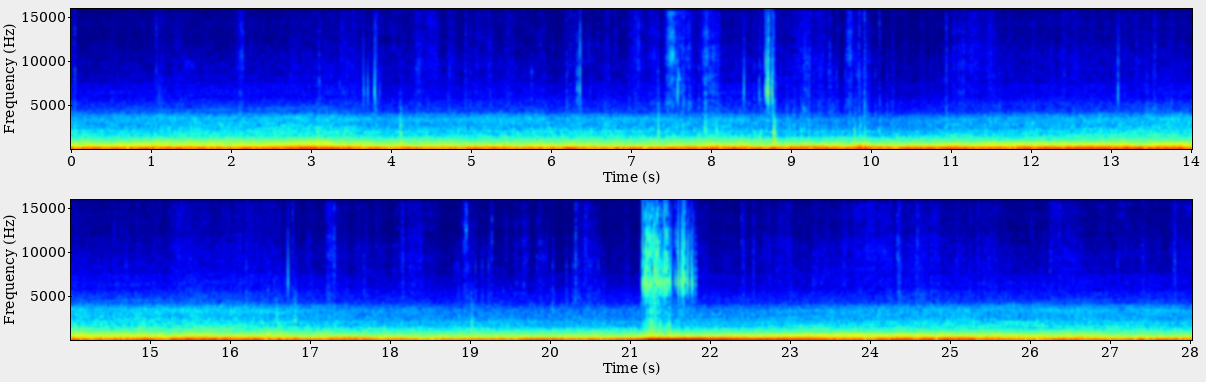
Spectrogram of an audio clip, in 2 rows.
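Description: Lexus IS200 TTE Kompressor's supercharged straight-six heard from inside the cabin at track speed, its revs rising and falling repeatedly through gear changes and braking. A single sharp knock about three-quarters of the way through.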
